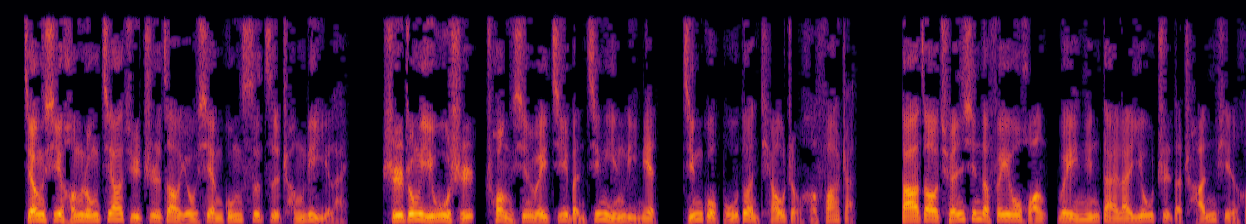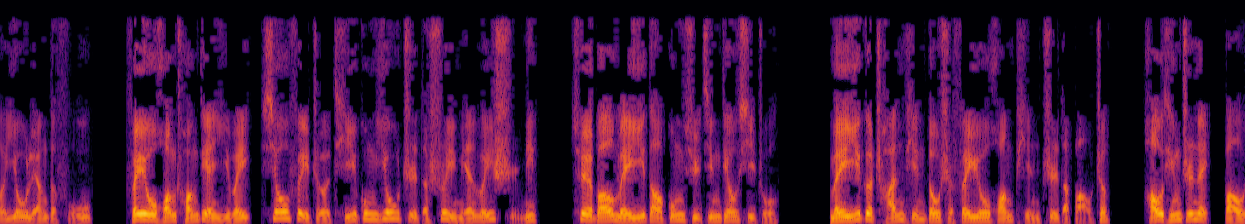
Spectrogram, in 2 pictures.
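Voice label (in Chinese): 专题配音，声音雄浑大气、知性温暖, 男 青年 普通话; 江西恒荣家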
